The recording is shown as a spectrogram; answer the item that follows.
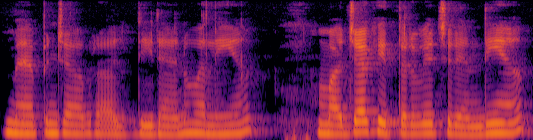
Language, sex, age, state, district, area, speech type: Punjabi, female, 30-45, Punjab, Tarn Taran, rural, spontaneous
